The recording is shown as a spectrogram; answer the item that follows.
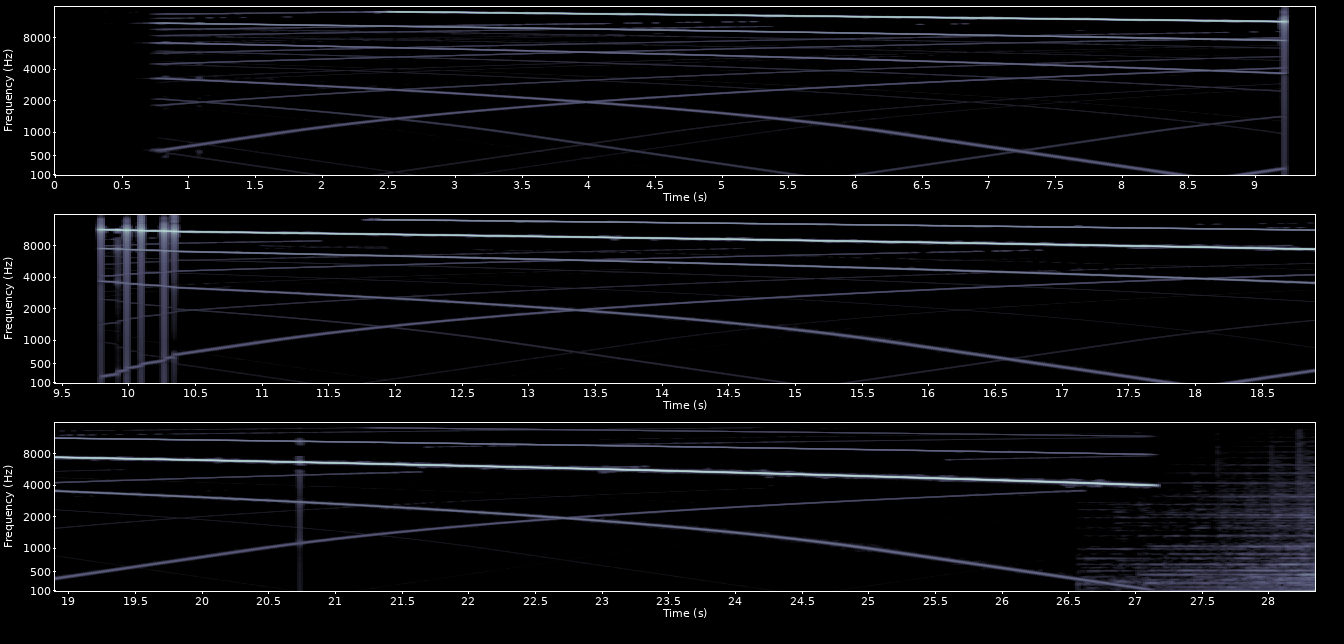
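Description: Hearing-test sine tone: a single pure tone that starts at the very top of the hearing range and glides slowly and steadily down in pitch to a high whistle, so the listener can note where it first becomes audible. It comes in faint, turns loud about two seconds in, drops out for a moment about nine seconds in, and cuts off just before the end.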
